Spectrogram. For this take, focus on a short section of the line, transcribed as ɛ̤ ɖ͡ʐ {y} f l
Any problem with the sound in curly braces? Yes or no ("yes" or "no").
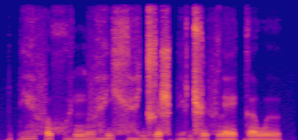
no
